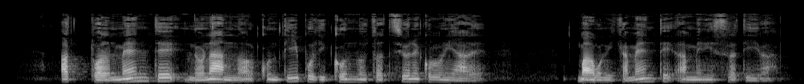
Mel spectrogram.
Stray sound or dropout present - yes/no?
no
